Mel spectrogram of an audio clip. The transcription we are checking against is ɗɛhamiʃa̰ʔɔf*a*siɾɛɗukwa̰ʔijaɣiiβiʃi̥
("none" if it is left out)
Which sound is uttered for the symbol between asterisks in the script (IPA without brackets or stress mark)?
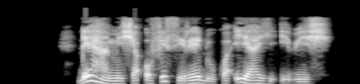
i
